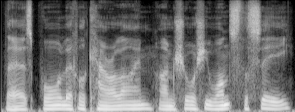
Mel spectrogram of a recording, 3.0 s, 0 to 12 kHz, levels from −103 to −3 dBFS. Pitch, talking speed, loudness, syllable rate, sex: 105 Hz, 205 wpm, -16 LUFS, 5.4 syllables/s, male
